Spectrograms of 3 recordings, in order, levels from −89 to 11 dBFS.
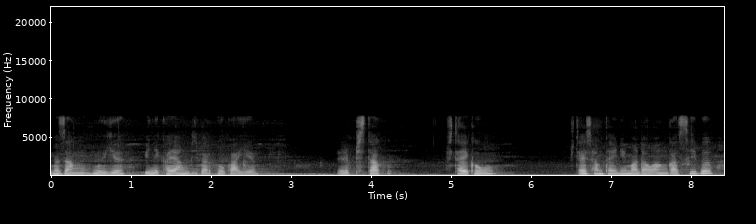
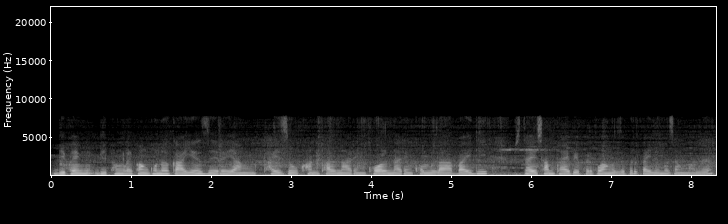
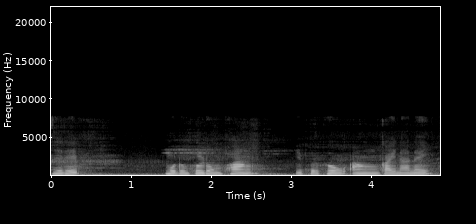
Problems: low volume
